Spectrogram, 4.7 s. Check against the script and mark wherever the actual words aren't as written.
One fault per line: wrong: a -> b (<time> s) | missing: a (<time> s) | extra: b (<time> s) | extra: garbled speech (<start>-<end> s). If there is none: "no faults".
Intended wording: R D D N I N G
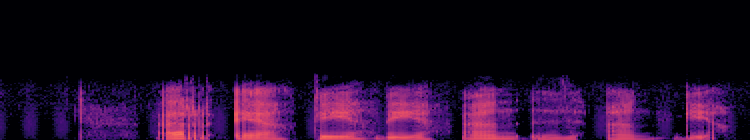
extra: Ä (1.4 s)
